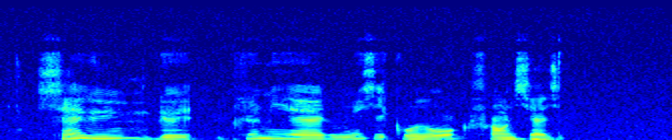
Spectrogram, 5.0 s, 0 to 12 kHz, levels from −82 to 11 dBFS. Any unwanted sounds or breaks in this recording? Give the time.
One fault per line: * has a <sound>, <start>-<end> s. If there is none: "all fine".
all fine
